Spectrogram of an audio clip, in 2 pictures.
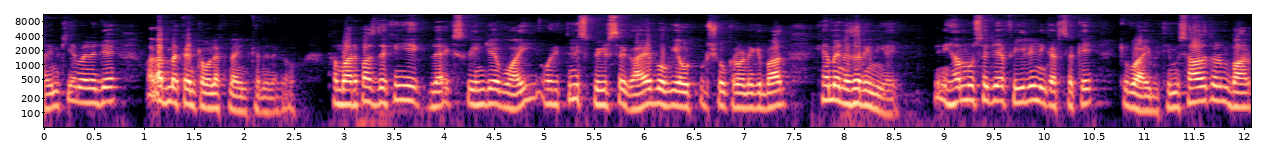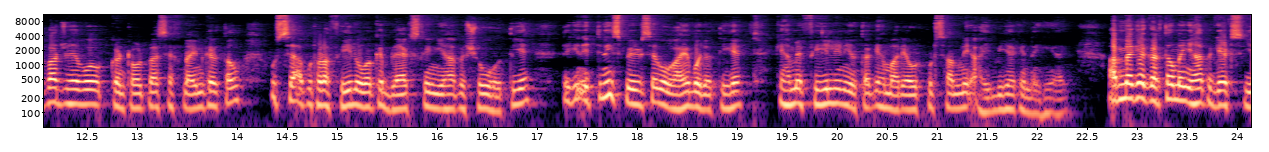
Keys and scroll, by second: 1.4 Return, 1.8 ctrl+F9, 14.3 ctrl+F9, 22.6-24.1 typing.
